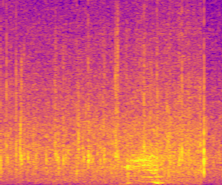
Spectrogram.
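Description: Bison hooves clicking lightly on an asphalt road as the animals walk past, over a steady crackly background noise. About a second and a half in there is a brief low, voice-like sound.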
